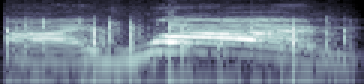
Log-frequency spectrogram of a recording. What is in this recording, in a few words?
Announcer Win; blackjack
